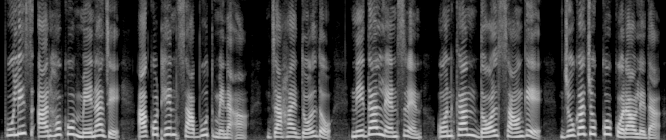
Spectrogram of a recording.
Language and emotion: Santali, neutral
